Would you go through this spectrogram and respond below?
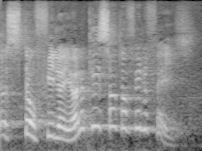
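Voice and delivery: high, loud scolding of the wife over the son; a fed-up father blaming the mother, voice climbing; exasperated husband. Retold or imitated. Husband scolding his wife over their son, loud and high. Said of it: "marido vira e fala assim".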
